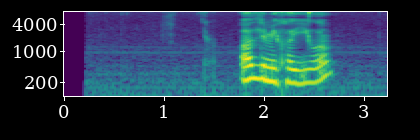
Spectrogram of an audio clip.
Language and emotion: Russian, neutral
